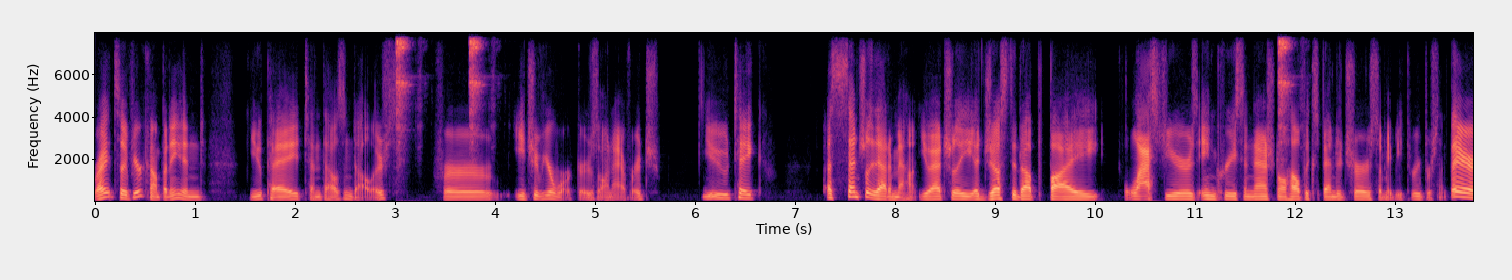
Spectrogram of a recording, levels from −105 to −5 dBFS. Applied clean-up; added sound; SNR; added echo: none; Tambourine; 9 dB; none.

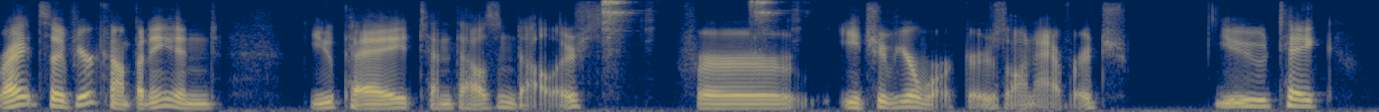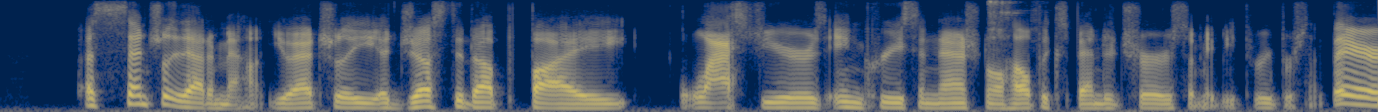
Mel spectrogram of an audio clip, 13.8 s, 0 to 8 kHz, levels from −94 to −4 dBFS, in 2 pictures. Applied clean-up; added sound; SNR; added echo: neural diffusion model UNIVERSE++.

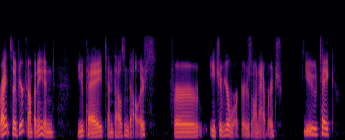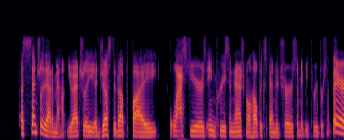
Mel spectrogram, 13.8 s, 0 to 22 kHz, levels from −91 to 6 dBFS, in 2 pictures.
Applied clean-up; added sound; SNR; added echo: none; none; none; none.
